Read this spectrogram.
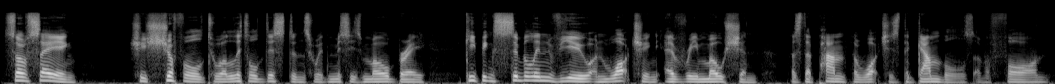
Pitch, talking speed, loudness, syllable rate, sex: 125 Hz, 160 wpm, -20 LUFS, 4.6 syllables/s, male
